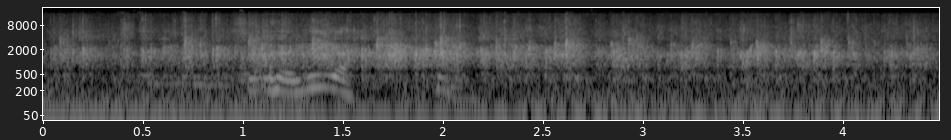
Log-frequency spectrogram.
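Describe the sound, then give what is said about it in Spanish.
Congregational applause during a church service, a soft, dense patter of many hands that holds steady throughout, with a voice briefly sounding over it near the start. “Ese aplauso de alabanza al Señor.”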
